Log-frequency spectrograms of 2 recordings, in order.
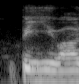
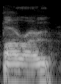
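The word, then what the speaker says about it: borough: And and anywhere that's bar or it's always pronounced B, however it's spelled. Whereas B R B O R O U G H. B U R G H. It's bur. It's not B or burrow.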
